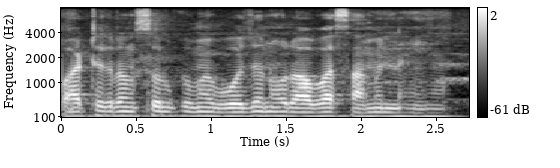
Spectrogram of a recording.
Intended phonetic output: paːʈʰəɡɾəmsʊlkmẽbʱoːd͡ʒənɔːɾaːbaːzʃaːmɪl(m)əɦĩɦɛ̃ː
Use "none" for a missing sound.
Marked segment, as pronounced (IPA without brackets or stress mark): n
